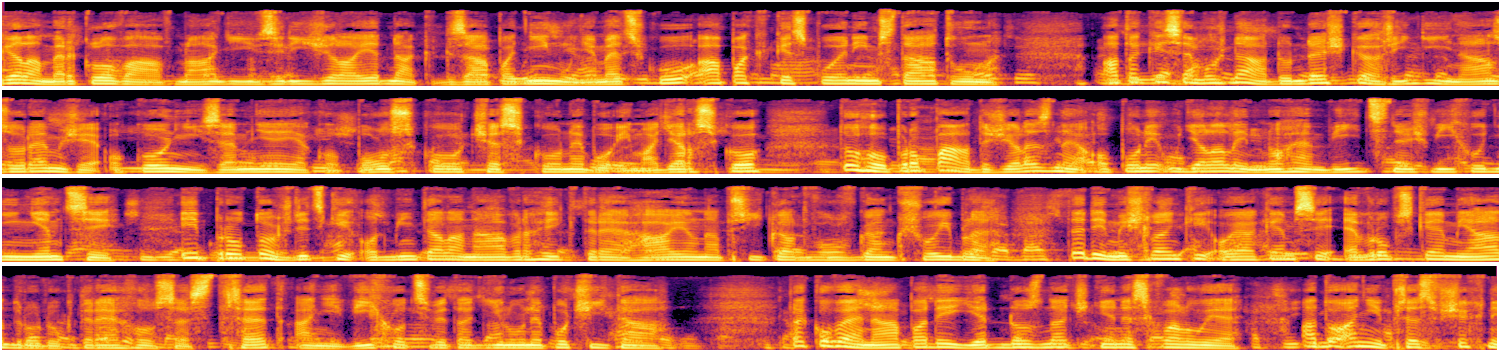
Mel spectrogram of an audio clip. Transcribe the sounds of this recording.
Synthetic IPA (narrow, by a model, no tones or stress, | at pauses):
ɡɛlamɛɾklo̞vaːvmlaːɟiːvzliːʒɪlajɛdnakɡzaːpadɲiːmuɲɛmɛt͡skuʔapakːɛspo̞jɛniːmst̪aːt̪uːm | ʔat̪akɪsɛmo̞ʒnaːdo̞dnɛʃkar̝iːɟiːnaːzo̞ɾɛmʒɛ̰ʔo̞ko̞lɲiːzɛmɲɛjako̞po̞lsko̞t͡ʃɛsko̞nɛbo̞ʔɪma̰ɟaɾsko̞ | t̪o̞ɦo̞pɾo̞paːt̪ʒɛlɛznɛːʔo̞po̞nɪʔuɟɛlalɪmno̞ɦɛmviːt͡snɛʃviːxo̞dɲiːɲɛmt͡sɪʔɪpɾo̞t̪o̞vʒdɪt͡skɪʔo̞dmiːt̪alanaːvr̩ɦɪkt̪ɛɾɛːɦaːjɪlnapr̝̥iːklat̪vo̞lfɡaŋkʃo̞jblɛt̪ɛdɪmɪʃlɛŋkɪʔo̞jakɛːmsɪʔɛvɾo̞pskɛːmjaːd̪ɾudokt̪ɛɾɛːɦo̞sɛst̪r̝̥ɛt̪ʔaɲɪviːxo̞t̪svjɛt̪aɟiːlunɛpo̞t͡ʃiːt̪aː | t̪ako̞vɛːnaːpadɪjɛdno̞znat͡ʃɲɛnɛsxvalujɛʔat̪o̞ʔaɲɪpr̥ɛsfʃɛxnɪ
